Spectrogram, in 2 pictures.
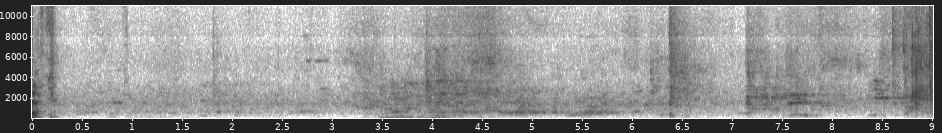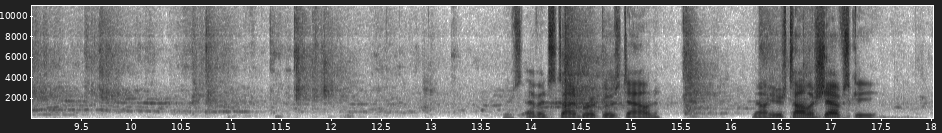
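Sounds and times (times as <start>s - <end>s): hockey sticks and puck clacking: 6.1s - 17.2s.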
